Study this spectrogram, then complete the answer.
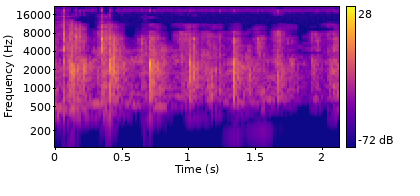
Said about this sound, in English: On that note, let's all stand. Did y'all get anything out of this today? One person. I heard one person applaud.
